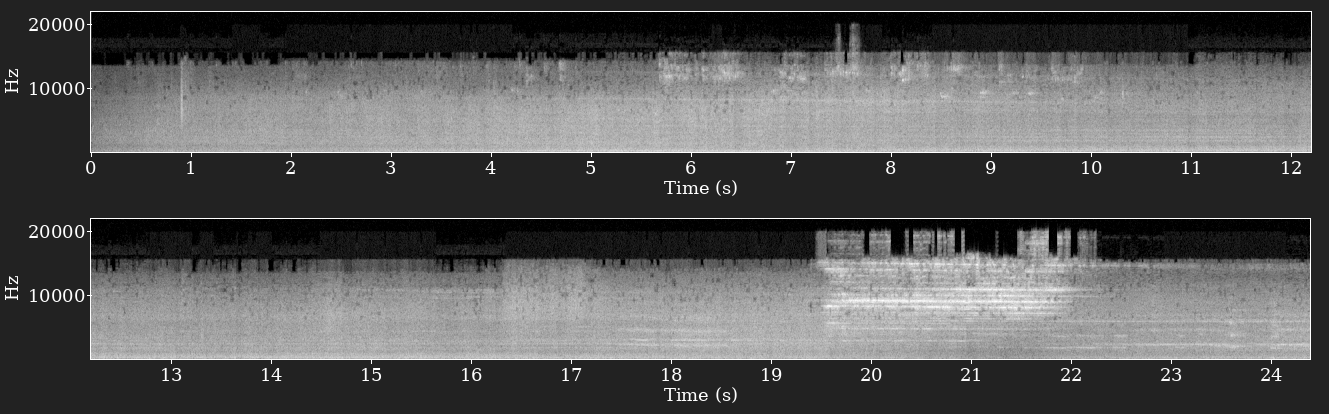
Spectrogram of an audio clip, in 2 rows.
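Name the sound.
Swiss Class Re 6/6 and Re 4/4 locomotives arriving with freight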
